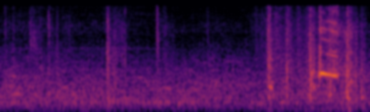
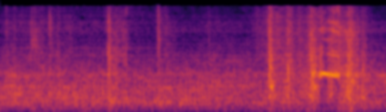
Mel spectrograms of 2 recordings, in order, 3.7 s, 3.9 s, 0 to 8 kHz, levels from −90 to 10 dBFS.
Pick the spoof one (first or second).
second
